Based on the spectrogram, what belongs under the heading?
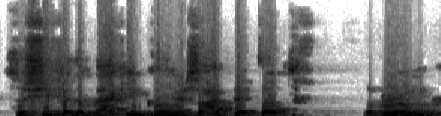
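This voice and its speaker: Young man, higher voice, lively and joking, echoey room. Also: moderate pace, a loud crowd. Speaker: podcast guest, partner of the storyteller. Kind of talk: casual comedic chat.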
